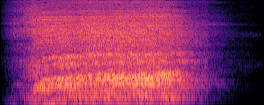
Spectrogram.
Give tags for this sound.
Monster Scream

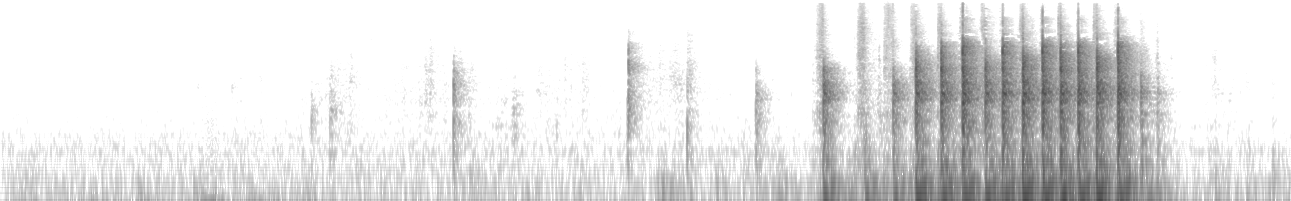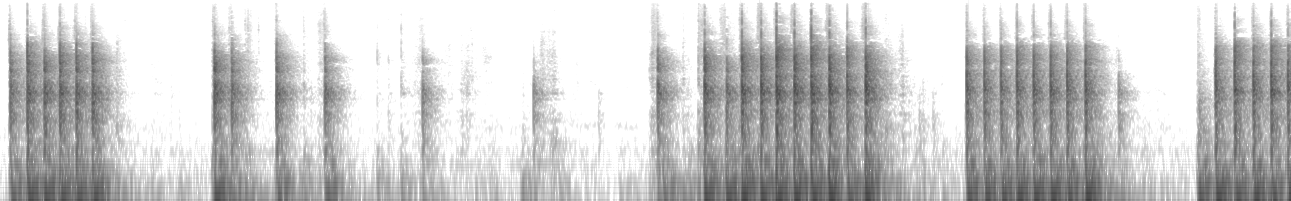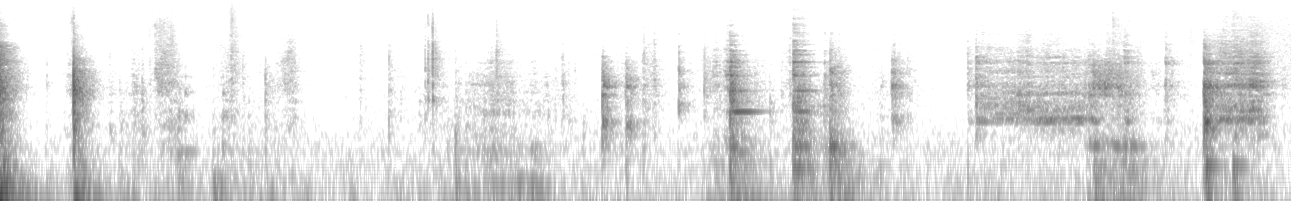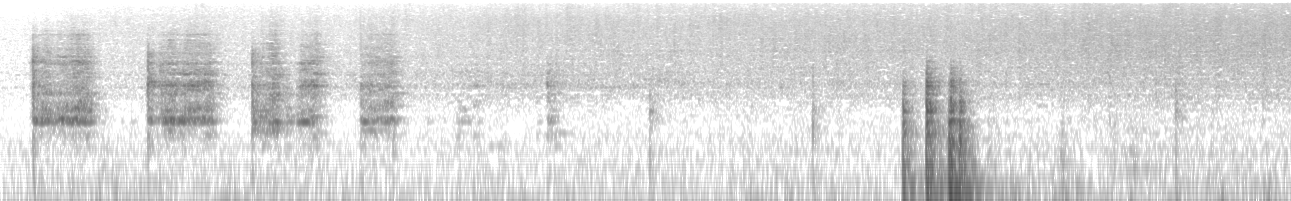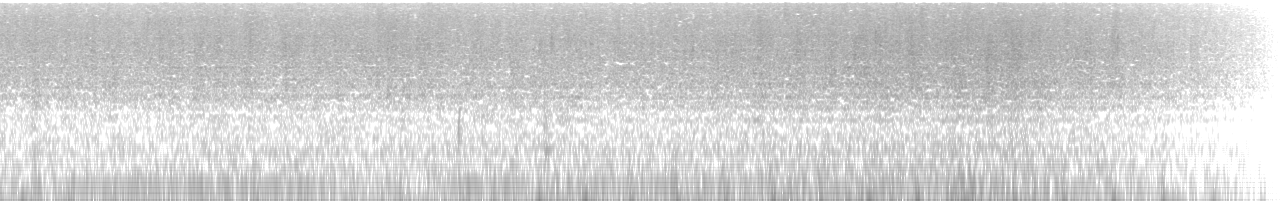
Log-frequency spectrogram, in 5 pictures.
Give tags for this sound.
cooking frying xy click vegetable onion pan knife stereo sizzle chopping fry slice

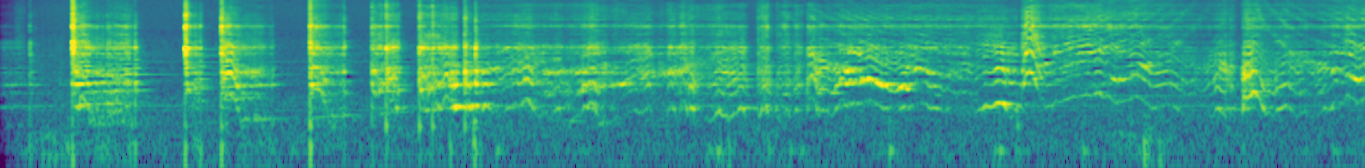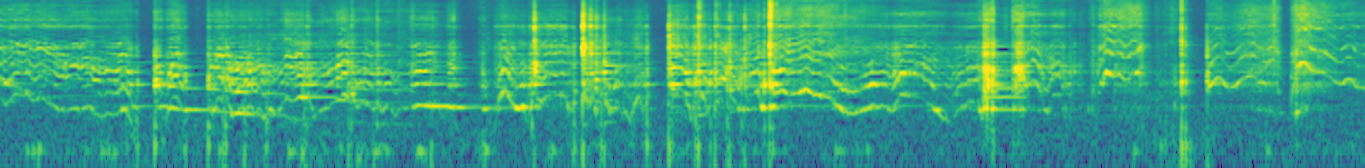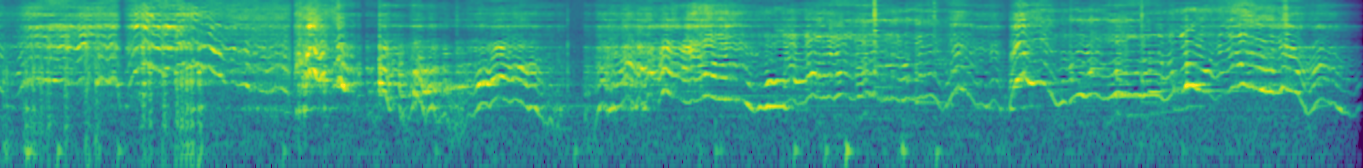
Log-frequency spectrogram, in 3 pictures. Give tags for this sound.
guitar sliding creak creaking squeak string slide

